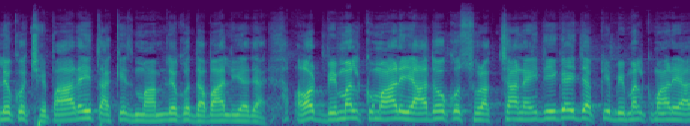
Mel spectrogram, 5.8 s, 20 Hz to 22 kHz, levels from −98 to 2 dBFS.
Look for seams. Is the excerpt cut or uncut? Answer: cut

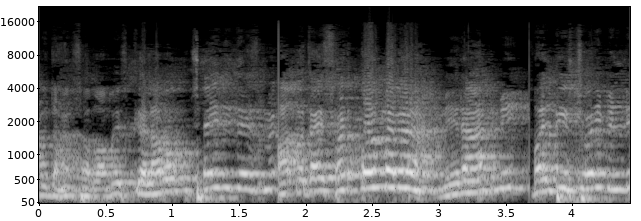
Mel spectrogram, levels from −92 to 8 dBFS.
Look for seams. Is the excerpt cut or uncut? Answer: uncut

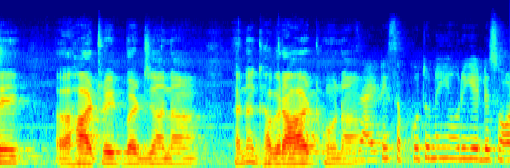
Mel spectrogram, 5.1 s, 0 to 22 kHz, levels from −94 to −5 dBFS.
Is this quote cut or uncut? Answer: cut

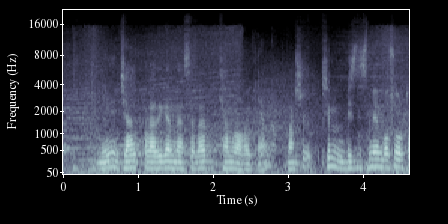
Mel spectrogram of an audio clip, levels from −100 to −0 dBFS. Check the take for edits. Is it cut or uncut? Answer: cut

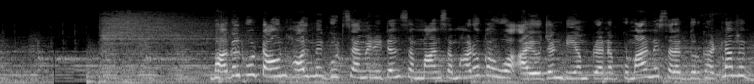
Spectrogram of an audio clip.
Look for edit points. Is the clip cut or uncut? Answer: cut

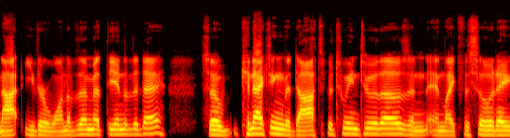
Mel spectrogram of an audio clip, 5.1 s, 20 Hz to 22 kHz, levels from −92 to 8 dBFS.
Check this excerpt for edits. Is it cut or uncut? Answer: uncut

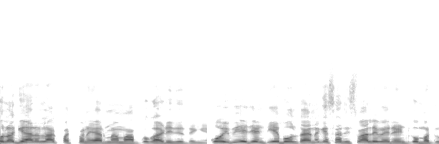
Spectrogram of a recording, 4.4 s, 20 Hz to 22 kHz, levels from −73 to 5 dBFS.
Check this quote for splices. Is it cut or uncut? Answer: cut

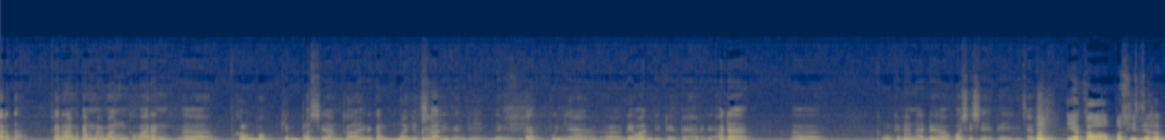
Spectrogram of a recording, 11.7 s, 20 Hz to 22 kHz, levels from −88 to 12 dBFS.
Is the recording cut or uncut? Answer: cut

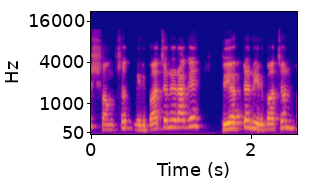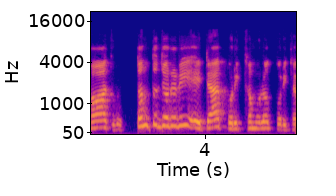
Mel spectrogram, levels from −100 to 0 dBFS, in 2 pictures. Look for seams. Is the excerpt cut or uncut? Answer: uncut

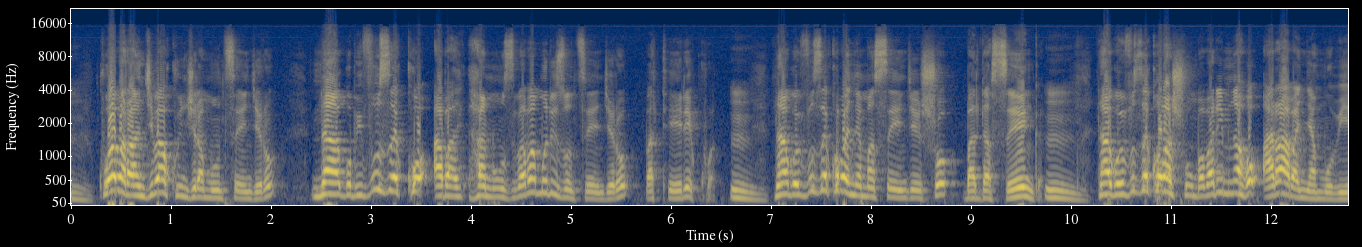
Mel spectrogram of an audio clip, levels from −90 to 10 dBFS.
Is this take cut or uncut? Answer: uncut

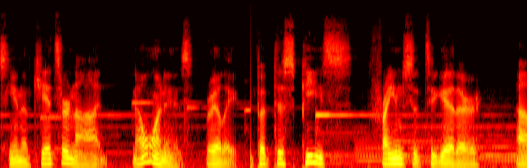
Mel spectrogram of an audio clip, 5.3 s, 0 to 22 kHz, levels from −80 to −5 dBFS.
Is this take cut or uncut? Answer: cut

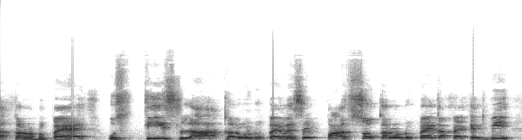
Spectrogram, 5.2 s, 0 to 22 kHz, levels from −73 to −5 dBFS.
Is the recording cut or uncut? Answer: uncut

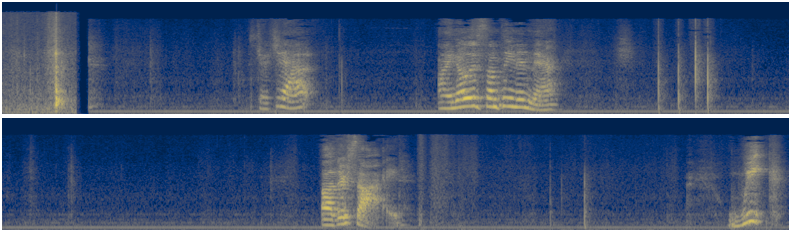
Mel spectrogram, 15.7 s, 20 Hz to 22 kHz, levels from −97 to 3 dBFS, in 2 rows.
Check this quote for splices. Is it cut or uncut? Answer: uncut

